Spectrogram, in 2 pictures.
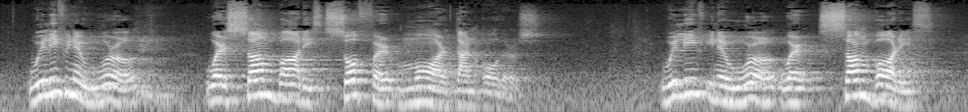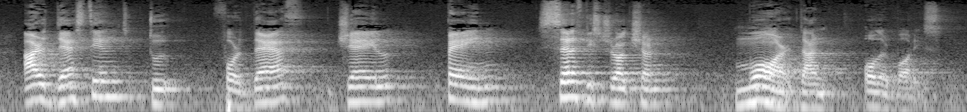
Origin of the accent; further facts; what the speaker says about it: Cuba; first language Spanish; English is a second language; You know, I'm Cuban. My first language is Spanish. You know, the accent is.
